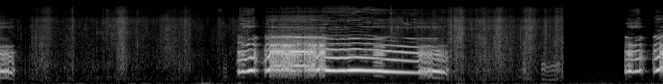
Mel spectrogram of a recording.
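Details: A rooster crows loudly as a wake-up call over a noisy background. One crow rises out of the noise and holds a long note before fading. After a brief silence, another crow begins.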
